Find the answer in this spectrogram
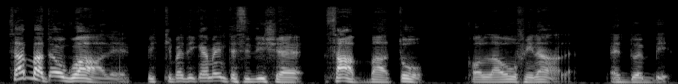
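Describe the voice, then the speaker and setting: A man's voice: mid-range voice, animated, unhurried, no room sound, clean studio sound. A man gives an explanatory lesson in dialect, addressing the listener in a didactic way and spelling things out. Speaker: language teacher. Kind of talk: explanatory dialect lesson, saying words in Sicilian dialect.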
